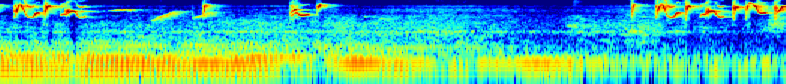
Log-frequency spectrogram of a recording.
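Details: Brown-throated Sunbird rolling song aimed at triggering a silent bird: scattered high chips and short trills, a lull, then a quick shrill trill, with a strong low droning hum throughout.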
